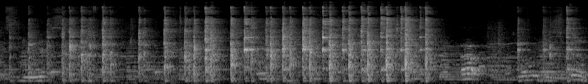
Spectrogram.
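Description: Texas sheet cake batter being mixed in a bowl by hand, a quick rhythmic run of scraping, clinking strokes of utensil against dish, close and continuous before slowing at the end.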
